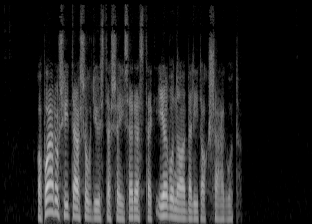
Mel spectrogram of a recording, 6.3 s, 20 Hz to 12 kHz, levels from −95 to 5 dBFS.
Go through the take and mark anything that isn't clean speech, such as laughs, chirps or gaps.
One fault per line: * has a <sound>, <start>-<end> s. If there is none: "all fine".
all fine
